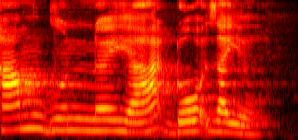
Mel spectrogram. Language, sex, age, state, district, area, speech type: Bodo, female, 30-45, Assam, Chirang, rural, read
